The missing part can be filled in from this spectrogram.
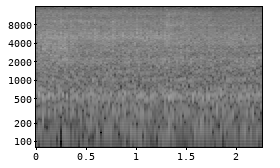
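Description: Steady low mechanical hum of a home oxygen concentrator running normally.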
